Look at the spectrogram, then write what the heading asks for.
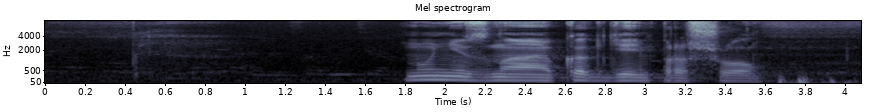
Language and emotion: Russian, neutral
